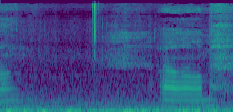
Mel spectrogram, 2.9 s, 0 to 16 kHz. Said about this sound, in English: I'm currently driving right now. It's about 7 a.m. I'm just leaving a client's house.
